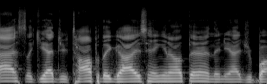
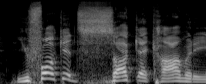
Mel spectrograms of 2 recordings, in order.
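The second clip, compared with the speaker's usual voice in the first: yelling, higher-pitched; 3 semitones higher than usual. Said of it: "yelling at that kid who just bombed".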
